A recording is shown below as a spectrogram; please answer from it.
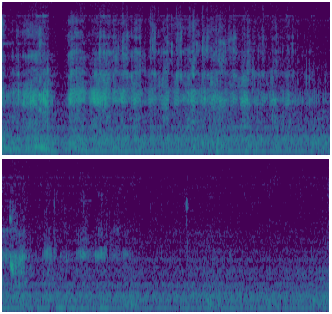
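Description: Fishing reel being cranked to reel in a hooked fish: a faint, fast whirring that fades away over about four seconds.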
